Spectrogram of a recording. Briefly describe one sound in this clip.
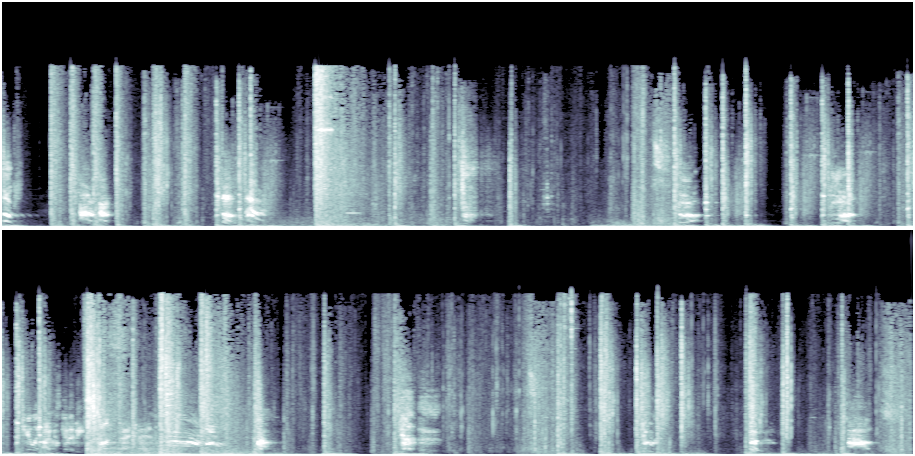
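Punches and kicks land in a fast brawl.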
